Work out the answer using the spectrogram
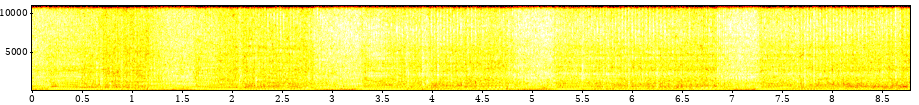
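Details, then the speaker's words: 1952 Harley 74ci panhead with new top end breaking in and rebuilt Linkert carb, no choke: V-twin lopes and stumbles as throttle rolls on at low revs, hesitating below about 1500–1800 rpm before picking up; cause suspected, not confirmed. "I was testing the throttle to see where it would hesitate. I had to get down to about 1500 RPM before it didn't want to take it, just rolling the throttle on like this."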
